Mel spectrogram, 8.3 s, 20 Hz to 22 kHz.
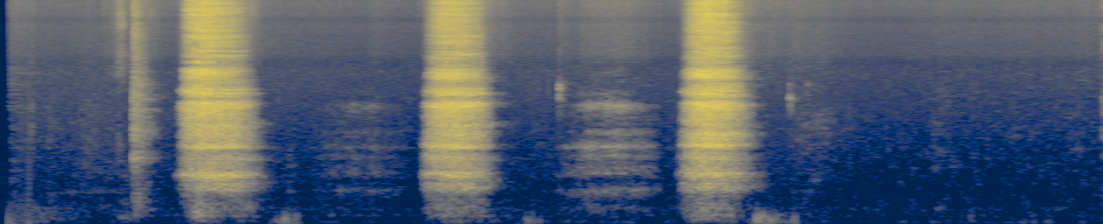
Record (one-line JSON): {"exhalation_length": "8.3 s", "exhalation_amplitude": 23147, "exhalation_signal_mean_std_ratio": 0.34, "survey_phase": "beta (2021-08-13 to 2022-03-07)", "age": "65+", "gender": "Male", "wearing_mask": "No", "symptom_none": true, "smoker_status": "Never smoked", "respiratory_condition_asthma": false, "respiratory_condition_other": false, "recruitment_source": "REACT", "submission_delay": "2 days", "covid_test_result": "Negative", "covid_test_method": "RT-qPCR", "influenza_a_test_result": "Negative", "influenza_b_test_result": "Negative"}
